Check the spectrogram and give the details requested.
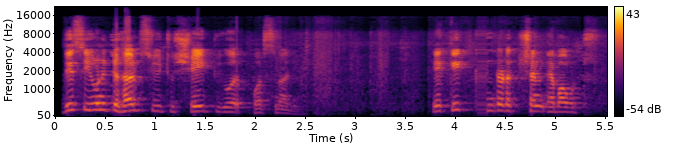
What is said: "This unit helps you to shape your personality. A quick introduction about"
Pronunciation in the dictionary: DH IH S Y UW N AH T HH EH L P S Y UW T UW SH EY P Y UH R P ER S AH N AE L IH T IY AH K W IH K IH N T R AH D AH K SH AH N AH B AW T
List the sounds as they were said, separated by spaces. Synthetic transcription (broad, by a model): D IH S Y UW N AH T HH EH L P S Y UW T UW SH EY P Y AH R P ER S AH N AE L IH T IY AH K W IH K IH N T R AH D AH K SH AH N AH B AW T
